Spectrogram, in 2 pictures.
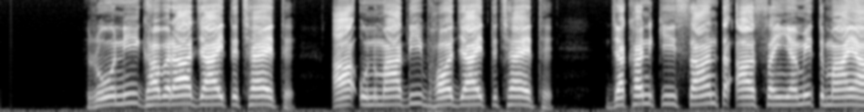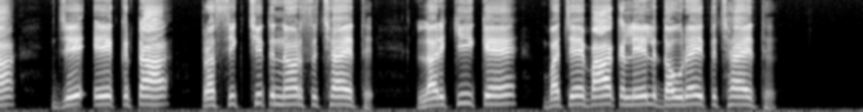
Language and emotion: Maithili, neutral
